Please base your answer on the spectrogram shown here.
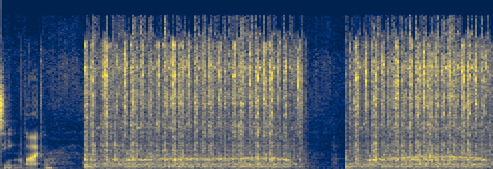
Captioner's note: machine whirring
